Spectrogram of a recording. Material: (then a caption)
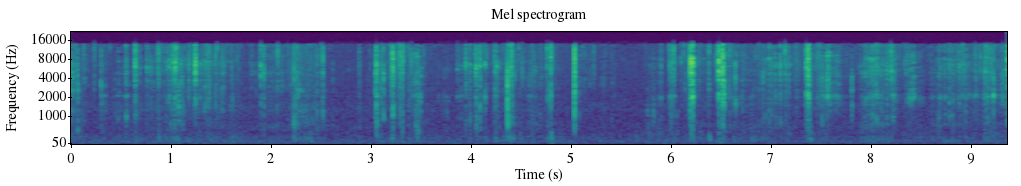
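Soap. A solid coral-red bar of soap is scraped with a box-cutter blade, making quiet, dry, crisp scraping and crackling sounds. Bursts of short, bright scrapes with almost no ring sit over a soft background hiss, with a few sharper, louder strokes standing out.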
